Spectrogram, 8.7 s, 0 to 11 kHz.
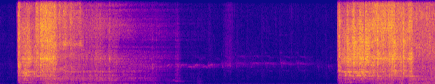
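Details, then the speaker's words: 1971 Mustang Sportsroof V8 (tagged 351), sitting about 14 years, dead fuel pump, running on 50:1 two-stroke gas: catches and runs smooth like a sewing machine, steady even note, shuts off and restarts; sounds healthy. "Runs like a sewing machine. I hope it's got more horsepower."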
